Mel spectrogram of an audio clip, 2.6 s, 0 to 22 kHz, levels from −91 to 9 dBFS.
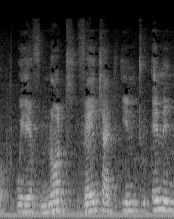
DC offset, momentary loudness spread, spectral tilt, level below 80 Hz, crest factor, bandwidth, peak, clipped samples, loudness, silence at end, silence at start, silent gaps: under 0.1%; 5 LU; -6.5 dB/octave; -40 dBFS; 18 dB; 14.5 kHz; -4 dBFS; under 0.1%; -23 LUFS; 0 s; 0 s; none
